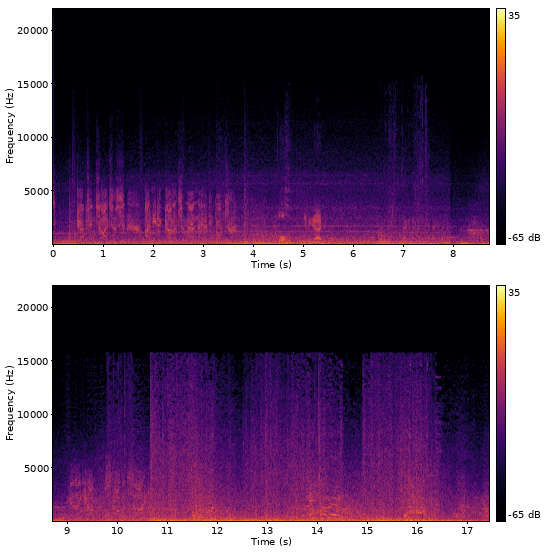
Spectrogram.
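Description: Loud explosions boom and crackle.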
